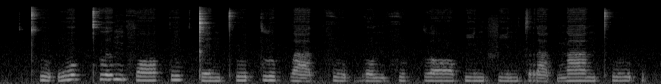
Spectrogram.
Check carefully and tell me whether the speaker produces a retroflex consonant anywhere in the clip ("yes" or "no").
no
